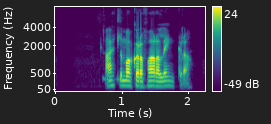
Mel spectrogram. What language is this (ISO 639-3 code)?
isl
